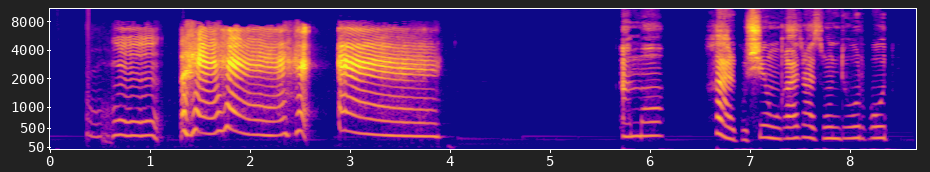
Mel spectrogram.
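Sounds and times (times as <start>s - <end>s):
loud drawn-out wailing sobbing cries: 0.4s - 4.0s
speech: 0.6s - 1.8s, 6.8s - 8.6s.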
